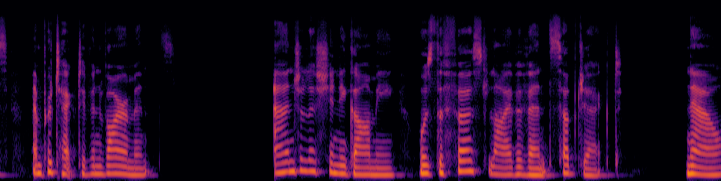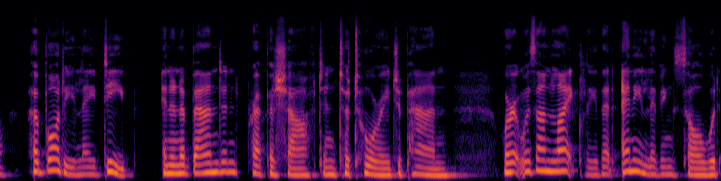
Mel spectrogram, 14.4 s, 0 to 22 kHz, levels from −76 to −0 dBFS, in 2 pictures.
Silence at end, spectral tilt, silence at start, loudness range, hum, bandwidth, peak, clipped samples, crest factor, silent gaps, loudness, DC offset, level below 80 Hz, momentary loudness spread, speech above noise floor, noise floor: 0 s; -5 dB/octave; 0 s; 3 LU; none; 16 kHz; -8 dBFS; under 0.1%; 20 dB; 2.64-2.69 s, 6.77-6.82 s; -29 LUFS; under 0.1%; -76 dBFS; 8 LU; 54 dB; -83 dBFS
